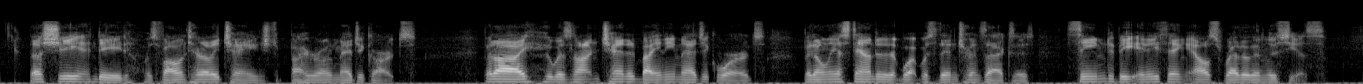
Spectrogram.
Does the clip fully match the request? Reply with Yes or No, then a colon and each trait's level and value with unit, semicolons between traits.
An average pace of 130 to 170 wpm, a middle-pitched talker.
No: average, 165 wpm; low, 110 Hz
